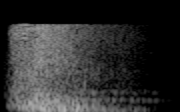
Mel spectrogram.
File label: longsword hit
